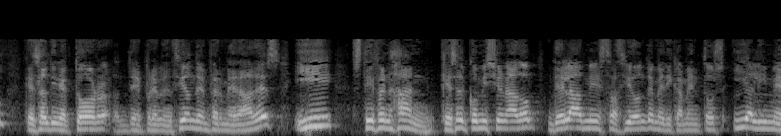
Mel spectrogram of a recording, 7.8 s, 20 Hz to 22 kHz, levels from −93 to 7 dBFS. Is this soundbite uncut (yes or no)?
no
